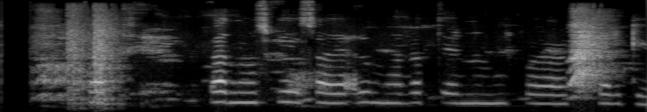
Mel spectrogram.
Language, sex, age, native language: Icelandic, male, 15, Icelandic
